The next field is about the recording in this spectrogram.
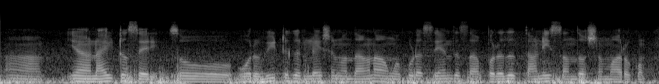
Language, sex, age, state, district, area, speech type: Tamil, male, 45-60, Tamil Nadu, Tiruvarur, urban, spontaneous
